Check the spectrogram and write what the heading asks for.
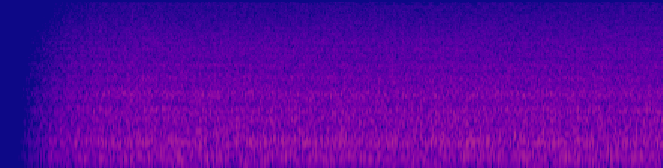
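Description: A steady, even rushing noise that fades in just after the start and holds without change.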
